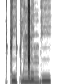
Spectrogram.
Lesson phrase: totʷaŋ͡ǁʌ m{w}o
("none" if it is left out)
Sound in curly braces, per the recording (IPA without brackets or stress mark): b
